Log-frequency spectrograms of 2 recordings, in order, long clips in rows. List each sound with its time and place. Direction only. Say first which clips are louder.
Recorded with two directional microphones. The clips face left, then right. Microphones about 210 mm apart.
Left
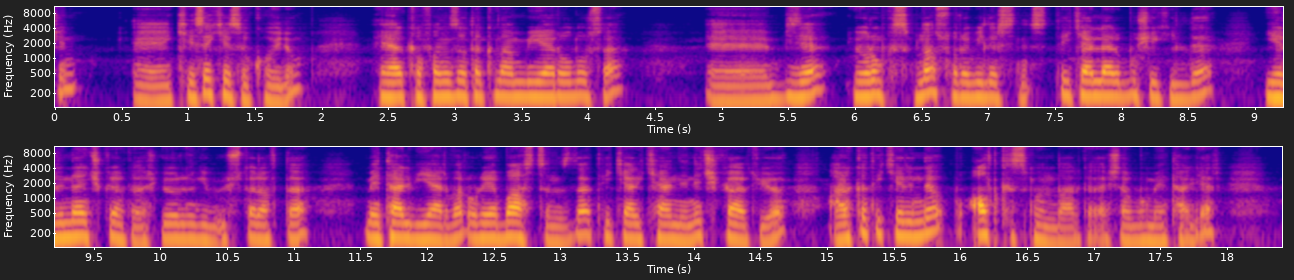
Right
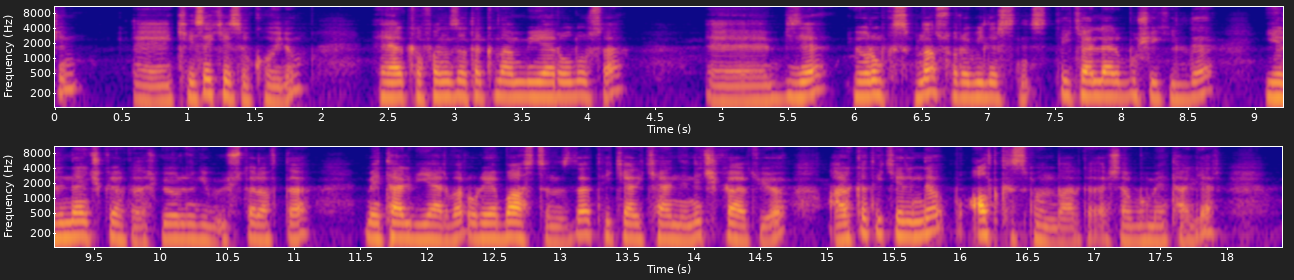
0.0 s speech: left 3 dB; 15° left (ahead or behind)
